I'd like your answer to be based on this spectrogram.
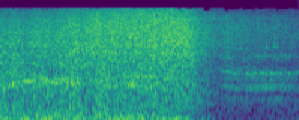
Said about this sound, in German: So schnell wie eine Herde Pferde rollte eine Gezeitenwelle durch die Kanalisation. Die Welle war einen Meter entfernt.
